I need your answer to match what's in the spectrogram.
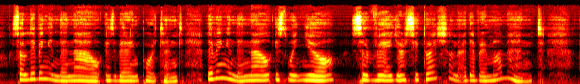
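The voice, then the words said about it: Speaks with a noticeable accent. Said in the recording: “I have an accent, so I'm sorry.”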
